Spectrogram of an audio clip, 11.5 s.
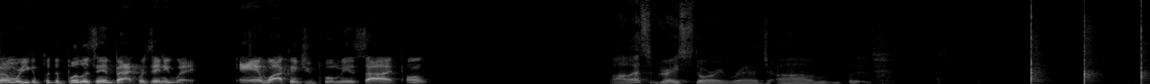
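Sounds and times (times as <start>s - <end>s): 
speech: 0.0s - 4.4s, 6.1s - 9.0s
slow sarcastic golf clap hand claps: 10.3s - 11.4s.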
